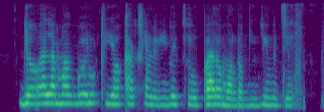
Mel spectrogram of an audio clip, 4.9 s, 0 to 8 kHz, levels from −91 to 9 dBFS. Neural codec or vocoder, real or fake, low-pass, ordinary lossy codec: codec, 24 kHz, 1.5 kbps, HILCodec; fake; 7.2 kHz; none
